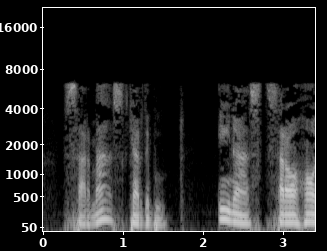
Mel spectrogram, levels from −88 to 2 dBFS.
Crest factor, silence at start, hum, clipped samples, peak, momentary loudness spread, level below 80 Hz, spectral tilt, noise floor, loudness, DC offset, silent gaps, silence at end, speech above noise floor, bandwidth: 16 dB; 0.25 s; none; under 0.1%; -6 dBFS; 11 LU; -38 dBFS; -6.5 dB/octave; -58 dBFS; -23 LUFS; under 0.1%; none; 0 s; 37 dB; 6.6 kHz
